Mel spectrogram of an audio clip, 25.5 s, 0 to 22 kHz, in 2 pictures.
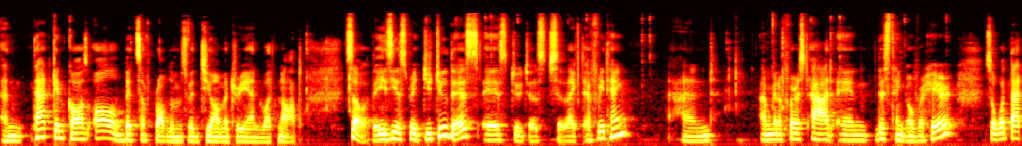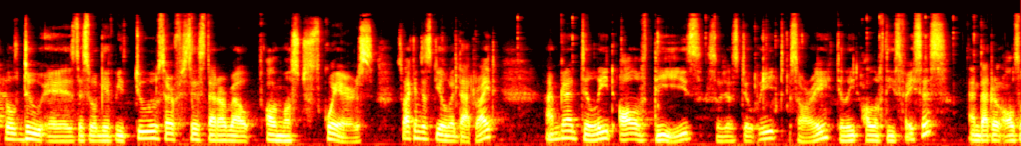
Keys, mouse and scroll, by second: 3.8 Tab, 4.5 3, 5.3 middle click, 6.0 click, 6.4 middle click, 8.0 right click, 9.6 ctrl+r, 11.3 middle click, 11.9 KP_1, 15.0 3, 15.1 click, 17.4-18.0 scroll up 1, 18.5 z, 19.2 click, 20.9 x, 22.3 ctrl+z, 22.6 x, 24.2 click, 24.6 click.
